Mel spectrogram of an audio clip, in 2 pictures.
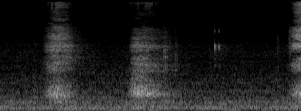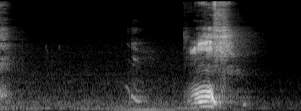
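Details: Repeated sneezing, tagged as allergies: a run of about five sneezes, some with a drawn-in gasp before, the last loud and voiced.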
